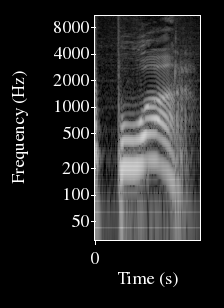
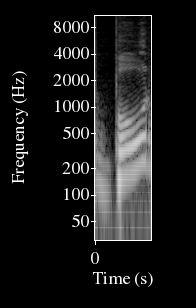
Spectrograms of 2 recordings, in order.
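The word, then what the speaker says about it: poor: आर अगर आएगा तो डबल ओ का जो उच्चारण है वो उआ करना है आपको क्या करना है उआ याद रखना अब देखो यहां पर ये है पुअर यह है पुअर अब इसे या बोर मत पढ़ लेना।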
